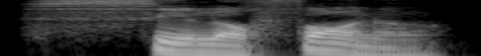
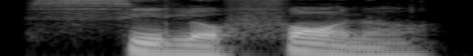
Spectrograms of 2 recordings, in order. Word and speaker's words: xilófono: If the X is the first letter of the word, it's usually pronounced as the S. Xylofono. xilófono.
